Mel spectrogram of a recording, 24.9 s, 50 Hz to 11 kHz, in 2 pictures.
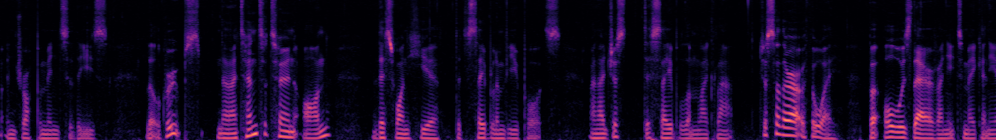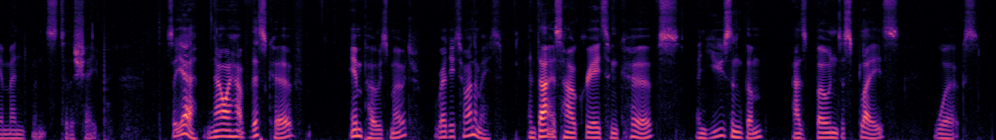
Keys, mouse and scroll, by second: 1.4 click, 2.7-5.8 drag, 7.9 click, 10.6-11.0 scroll down 2, 11.0-11.9 scroll up 2, 11.9-13.6 middle drag, 13.6 click, 14.0-14.4 scroll down 3, 14.4-15.6 middle drag, 15.6 ctrl+Tab, 16.1 middle click, 16.5 click, 17.3 g, 18.7-19.3 scroll down 1.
